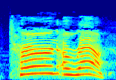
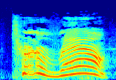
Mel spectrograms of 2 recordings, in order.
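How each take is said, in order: First: Urgent loud plea. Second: Slow gentle turn around; compassionate. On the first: Preacher pleading with sinners, urgent loud call. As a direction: turn around called out loud and urgent. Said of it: "this word repent has become like the angry preacher's". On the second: Preacher showing repent as compassionate, slow and gentle. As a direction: say turn around slowly and tenderly. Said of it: "It's a compassionate word". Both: Shown as a demonstration.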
